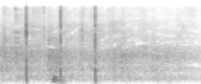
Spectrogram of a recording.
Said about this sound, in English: I'm going to clap because I'm glad.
